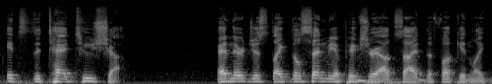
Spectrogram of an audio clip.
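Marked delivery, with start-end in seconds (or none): 0.1-1.2 drawn out, deliberate words; slow careful directions. Retold or imitated. Customer repeating the shop to a lost driver, slow and deliberate. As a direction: say it slowly for someone not following.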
